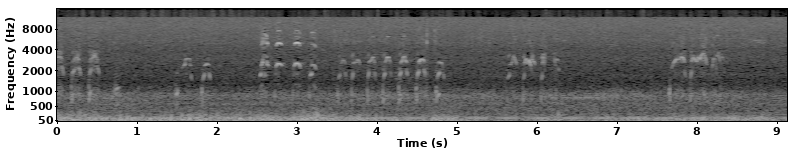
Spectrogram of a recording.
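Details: Osprey nest in April 2020, evening, the male arriving with a large fish: scattered short high chirps, some in pairs or little bursts, spread irregularly across the recording above a constant low background drone.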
